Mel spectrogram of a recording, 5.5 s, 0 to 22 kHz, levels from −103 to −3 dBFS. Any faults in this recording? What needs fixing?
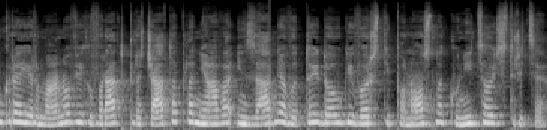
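A gap between stream segments cuts the speech at 2.70 s: a hard-edged hole of about 5 ms where segment timestamps leave space, filled with silence. Unlike a dropout, no audio is lost; the sound just resumes slightly late. Align segment timestamps so consecutive segments join without gaps.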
